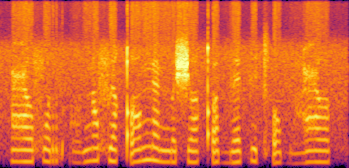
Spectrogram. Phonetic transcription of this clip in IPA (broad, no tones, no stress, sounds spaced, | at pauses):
ʕ ʌ f ɔ r k ɔ̤ ŋ ɑ f ɪ qʼ ɔ ŋ æ ŋ ʌ ʃ ʌ qʼ ʊ b ɛ k ɪ t͡sʼ ɔ b ɑ̤ ʕ ʌ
